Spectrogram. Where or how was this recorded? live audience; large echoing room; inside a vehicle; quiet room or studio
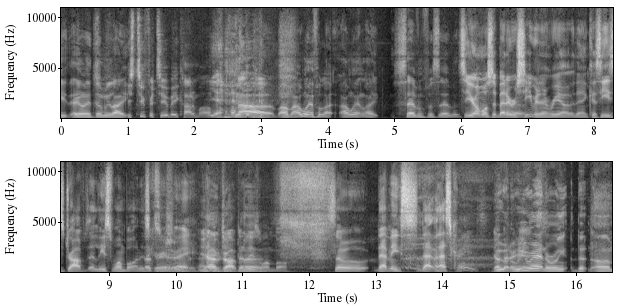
inside a vehicle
